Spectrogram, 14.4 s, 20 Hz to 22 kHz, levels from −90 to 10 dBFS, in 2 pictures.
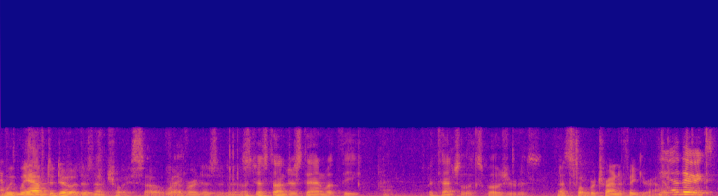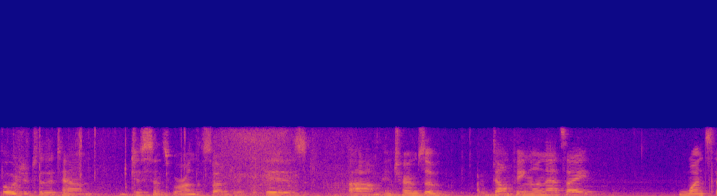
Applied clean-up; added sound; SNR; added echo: none; none; none; none.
